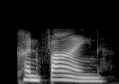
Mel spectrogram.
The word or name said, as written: confine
